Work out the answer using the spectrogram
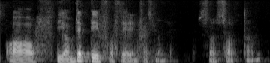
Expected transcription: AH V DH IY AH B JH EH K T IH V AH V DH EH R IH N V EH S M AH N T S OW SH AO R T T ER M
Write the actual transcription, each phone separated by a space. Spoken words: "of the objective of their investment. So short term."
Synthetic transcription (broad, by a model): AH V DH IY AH B JH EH K T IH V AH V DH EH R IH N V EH S M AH N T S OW S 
